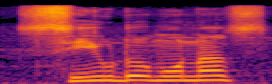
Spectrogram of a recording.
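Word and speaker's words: Pseudomonas: পিএফ মানে হচ্ছে সিউডোমোনাস fluorescence. পিটা উচ্চারণ হয় না এখানে, সেই জন্য সিউডোমোনাস ফ্লোরোসেন্টের জন্য পি আর এফ এটা ইউজ হচ্ছে।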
